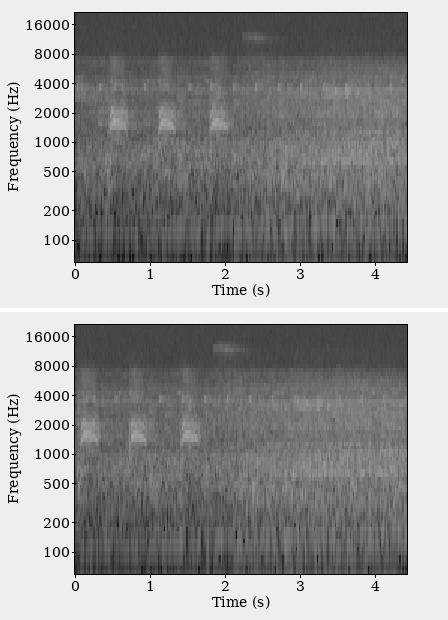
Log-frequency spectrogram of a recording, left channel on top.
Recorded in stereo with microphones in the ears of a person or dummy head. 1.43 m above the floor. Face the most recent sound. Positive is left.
No sound to turn to.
